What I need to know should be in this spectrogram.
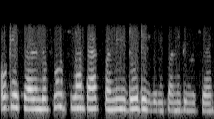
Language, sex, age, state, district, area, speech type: Tamil, female, 30-45, Tamil Nadu, Viluppuram, rural, conversation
